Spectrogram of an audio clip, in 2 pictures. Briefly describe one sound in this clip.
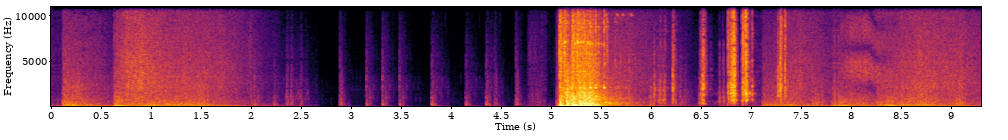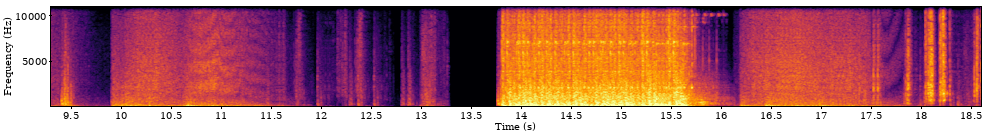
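Barriers burst up with loud rushing whooshes, one after another.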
